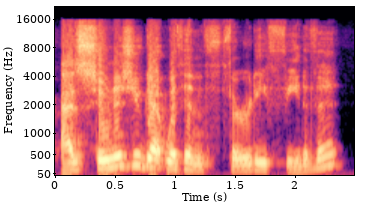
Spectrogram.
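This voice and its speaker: A woman narrating a tabletop game as game master, casual and halting as she thinks aloud. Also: low-pitched, animated, a little mellow.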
